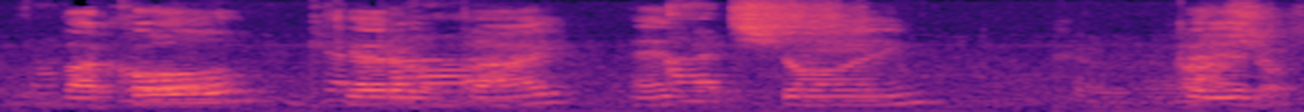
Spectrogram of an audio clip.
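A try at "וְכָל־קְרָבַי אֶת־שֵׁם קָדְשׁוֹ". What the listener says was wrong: Shem, notice the sere, et shem kadsho.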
